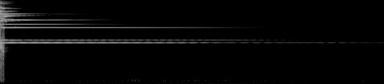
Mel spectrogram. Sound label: FINGER CYM; AKAI S-Series CD-ROM Sound Library VOL-5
